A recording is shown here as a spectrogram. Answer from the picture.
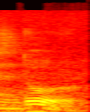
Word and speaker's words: Ndour: Well, correct pronunciation for people that I would say from Senegal is Ndour. So it's the ND, but it's Ndour.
